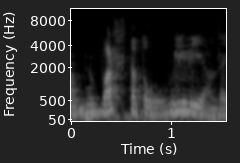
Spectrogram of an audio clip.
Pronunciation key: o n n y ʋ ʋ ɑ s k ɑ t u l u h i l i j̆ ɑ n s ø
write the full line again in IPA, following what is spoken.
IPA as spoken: o n n y ʋ ʋ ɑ s t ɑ t u lː u h i l i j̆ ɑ n s e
